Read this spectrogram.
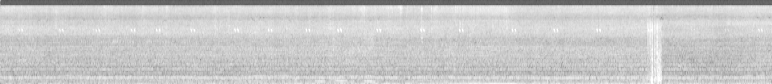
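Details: A honey bee colony swarming from its hive as a natural way of multiplying. The drone holds steady, with a deeper hum swelling in the middle. Faint high ticks repeat evenly, and a loud clattering knock comes near the end.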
